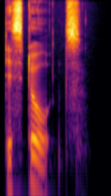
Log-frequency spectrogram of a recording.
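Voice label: "distorts", British English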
